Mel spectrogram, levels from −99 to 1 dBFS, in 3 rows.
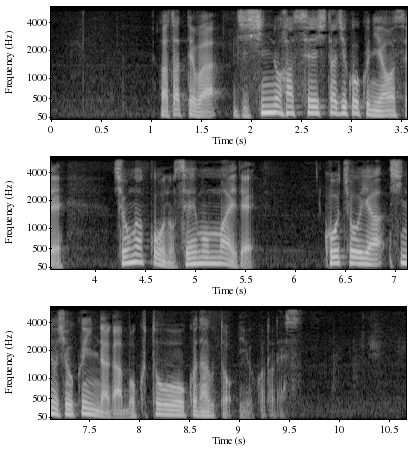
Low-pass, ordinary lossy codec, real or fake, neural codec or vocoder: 5.4 kHz; none; real; none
